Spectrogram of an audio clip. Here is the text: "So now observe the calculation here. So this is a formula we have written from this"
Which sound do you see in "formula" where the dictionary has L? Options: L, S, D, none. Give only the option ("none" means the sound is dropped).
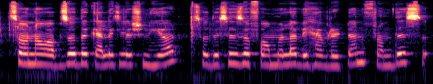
L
